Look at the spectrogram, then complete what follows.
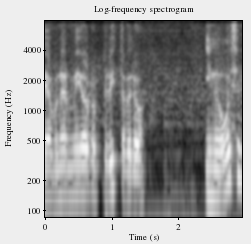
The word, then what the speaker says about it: Inoue: cual, me voy a poner medio rupturista, pero Inoue se pronuncia el autor de Slam, ¿cierto?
